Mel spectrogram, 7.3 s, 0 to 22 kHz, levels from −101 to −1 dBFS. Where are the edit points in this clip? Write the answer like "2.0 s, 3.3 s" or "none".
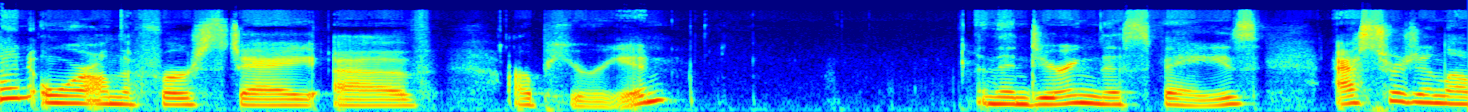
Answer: none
